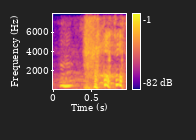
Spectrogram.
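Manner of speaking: high squeaky laugh after voice crack. Real, not acted. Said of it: "Not gonna mention that voice crack".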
